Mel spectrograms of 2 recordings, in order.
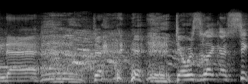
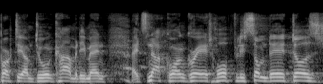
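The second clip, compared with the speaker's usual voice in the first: ordinary talk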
